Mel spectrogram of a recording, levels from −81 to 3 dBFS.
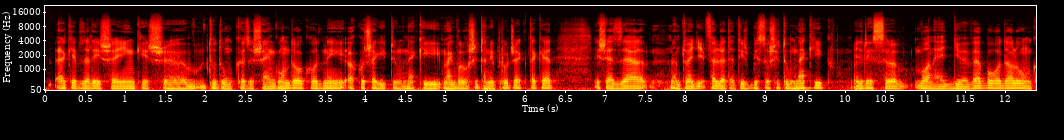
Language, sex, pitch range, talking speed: Hungarian, male, 100-110 Hz, 110 wpm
